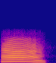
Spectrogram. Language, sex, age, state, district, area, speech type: Kannada, female, 45-60, Karnataka, Gadag, rural, conversation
